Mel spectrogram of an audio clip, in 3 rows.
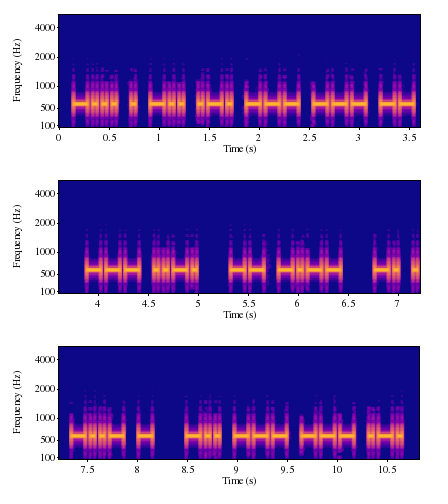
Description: Morse code, heard as a keyed tone, about 25 wpm, 600 Hz. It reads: BEDROOM OF MY NEXT DOOR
